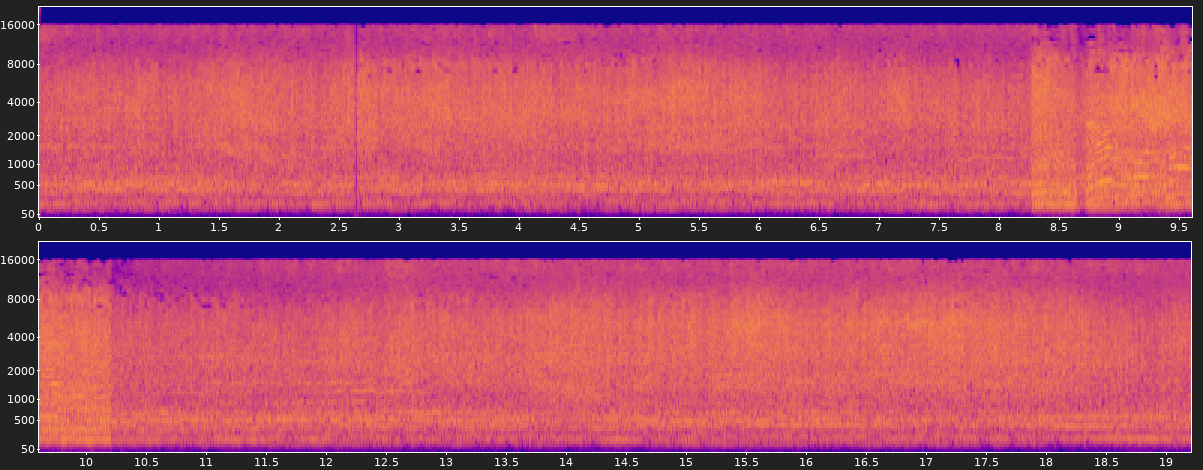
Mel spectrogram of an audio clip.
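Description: Burnout car's engine held at high revs while its rear tyres spin in a burnout, a steady, unbroken drone. About eight seconds in, for two seconds, it gets louder and its pitch sweeps upward, then drops back.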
